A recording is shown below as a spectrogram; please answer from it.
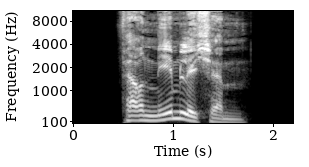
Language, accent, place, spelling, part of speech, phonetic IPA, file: German, Germany, Berlin, vernehmlichem, adjective, [fɛɐ̯ˈneːmlɪçm̩], De-vernehmlichem.ogg
- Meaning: strong dative masculine/neuter singular of vernehmlich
